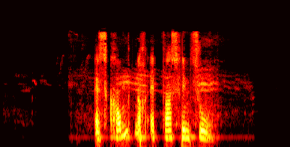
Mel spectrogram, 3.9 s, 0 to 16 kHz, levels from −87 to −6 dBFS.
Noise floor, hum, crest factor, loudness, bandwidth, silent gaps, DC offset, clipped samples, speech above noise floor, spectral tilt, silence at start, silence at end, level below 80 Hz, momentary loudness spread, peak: -74 dBFS; none; 22 dB; -22 LUFS; 8.2 kHz; none; under 0.1%; under 0.1%; 53 dB; -5 dB/octave; 1.25 s; 1 s; -56 dBFS; 6 LU; -2 dBFS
